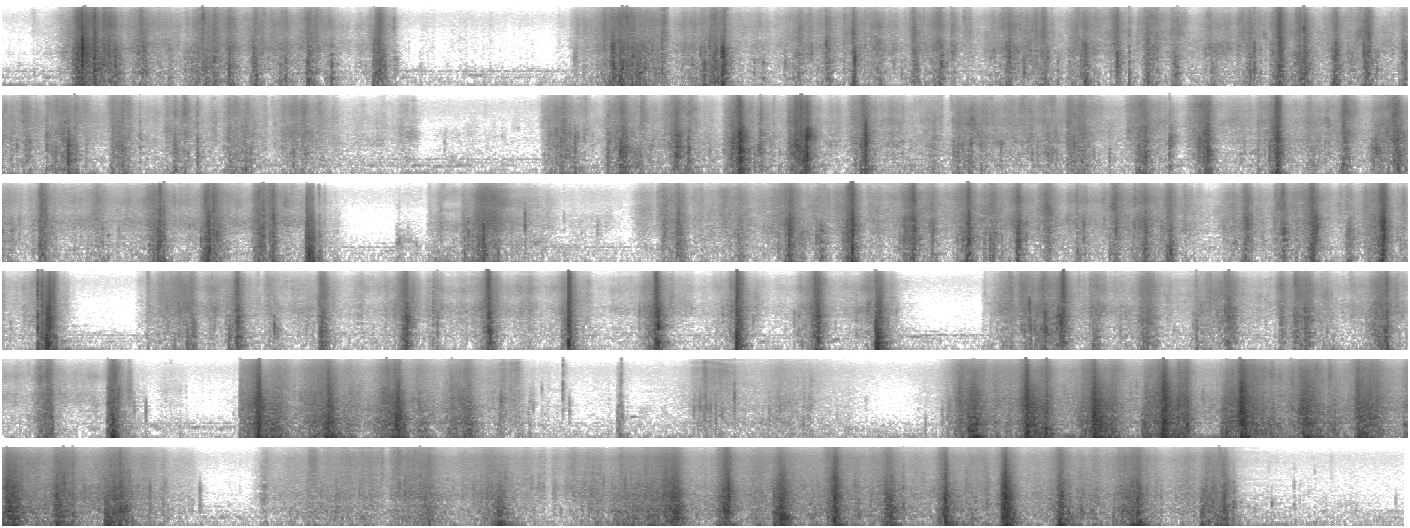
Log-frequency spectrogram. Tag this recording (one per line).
bed
covers
flap
flapping
usi-pro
